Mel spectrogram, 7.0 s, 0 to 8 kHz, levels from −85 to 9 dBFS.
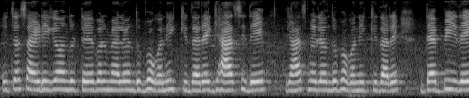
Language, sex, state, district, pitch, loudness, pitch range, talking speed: Kannada, female, Karnataka, Bidar, 255 Hz, -17 LUFS, 250-265 Hz, 145 wpm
